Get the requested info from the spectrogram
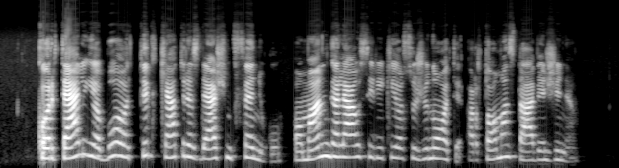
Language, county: Lithuanian, Kaunas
